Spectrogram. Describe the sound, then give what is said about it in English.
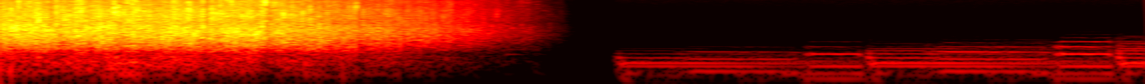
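An audience applauds the guests who joined on stage that morning with dense, steady clapping that fades away over a couple of seconds. A brief silence follows, then sustained electronic music tones begin. “Let's give them a round of applause, everybody.”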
